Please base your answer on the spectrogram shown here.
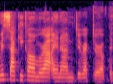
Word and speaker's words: Saki Kawamura: Yes, my name is Saki Kamura and I'm director of the show.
